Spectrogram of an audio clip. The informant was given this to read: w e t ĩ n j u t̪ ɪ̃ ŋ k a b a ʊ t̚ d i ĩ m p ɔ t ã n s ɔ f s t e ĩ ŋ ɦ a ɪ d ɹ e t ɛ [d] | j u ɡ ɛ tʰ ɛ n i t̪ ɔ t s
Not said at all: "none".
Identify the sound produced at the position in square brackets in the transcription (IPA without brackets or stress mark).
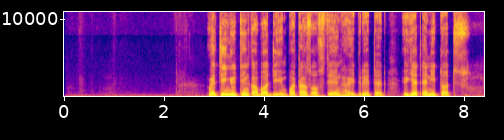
d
